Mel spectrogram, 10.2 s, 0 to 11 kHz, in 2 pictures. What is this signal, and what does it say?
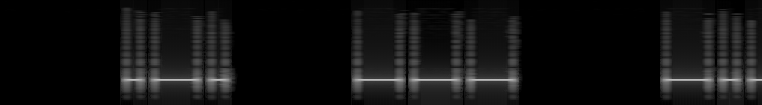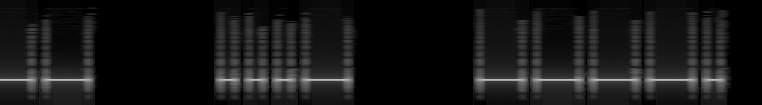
Morse code, heard as a keyed tone, about 13 wpm, spaced as for 7 wpm, 800 Hz. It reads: ROYV9
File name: LEZIONI / 8 YJ45 / 8 Y ws 12wpm 3409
